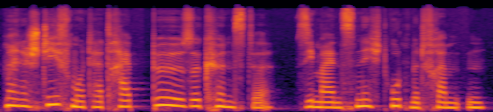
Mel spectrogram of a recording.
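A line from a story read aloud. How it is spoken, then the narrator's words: Sighing. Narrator (German): Das Mädchen seufzte und sprach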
